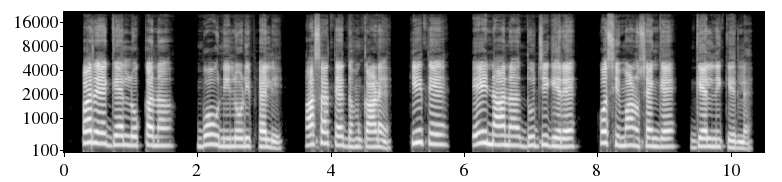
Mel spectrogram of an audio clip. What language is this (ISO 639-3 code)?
kfx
